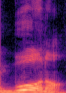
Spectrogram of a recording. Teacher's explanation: in Naples they would say buono with a closed o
